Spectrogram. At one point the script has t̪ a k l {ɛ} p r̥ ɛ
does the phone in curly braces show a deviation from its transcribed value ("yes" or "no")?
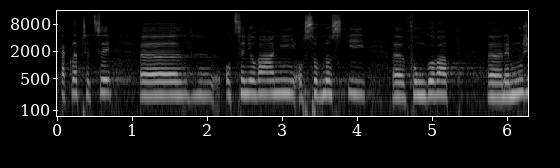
no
